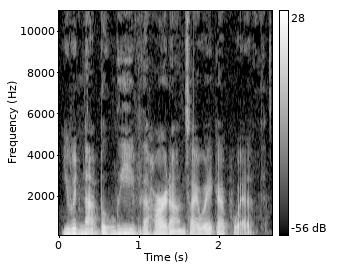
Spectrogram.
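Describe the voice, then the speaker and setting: A woman reading a story aloud, voicing a tender young man who murmurs low and intimately. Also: steady tone, moderate pace, natural voice.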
